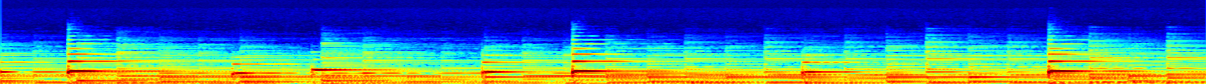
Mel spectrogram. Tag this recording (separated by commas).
Keyboard (musical), Piano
